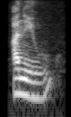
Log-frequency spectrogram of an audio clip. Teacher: certains grammairiens prononcent aneu, ils prononcent eux comme en français la diphtongue composée des deux voyelles epsilon et upsilon. D'autres linguistes proposent eu, donc aneu ou aneu.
